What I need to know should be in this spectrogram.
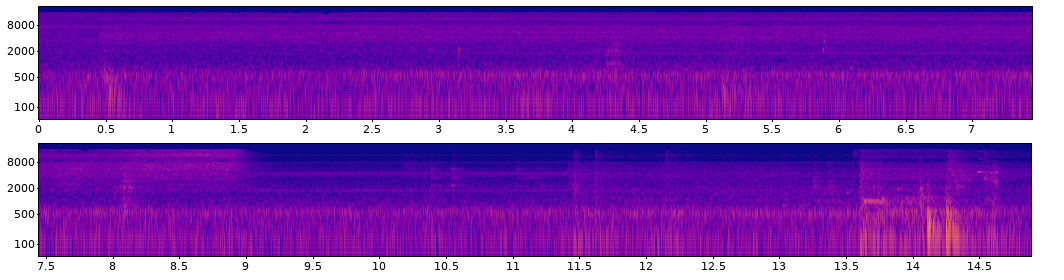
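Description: A canning machine hums and whirs steadily.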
